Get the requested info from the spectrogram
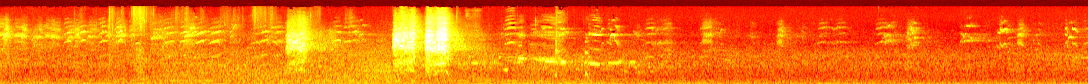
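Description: Small birds chirping and singing, a steady run of short high notes, over a low rumble. About six seconds in, and twice again between eight and nine seconds, there is a short loud rush of noise.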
